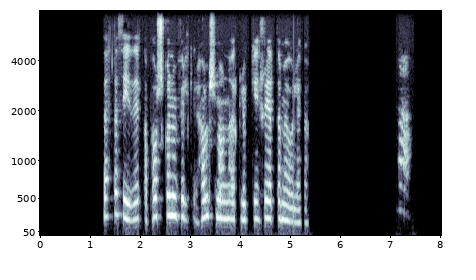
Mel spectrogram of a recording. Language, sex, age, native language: Icelandic, female, 40-49, Icelandic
